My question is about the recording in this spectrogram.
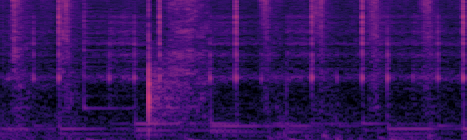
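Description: Chef's knife rapidly chopping onion on a wooden cutting board, a quick run of sharp knife strikes against the wood, with background music.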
